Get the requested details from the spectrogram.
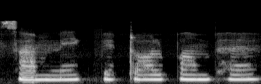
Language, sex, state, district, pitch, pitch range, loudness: Hindi, female, Bihar, Patna, 225 Hz, 225-230 Hz, -13 LUFS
